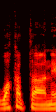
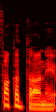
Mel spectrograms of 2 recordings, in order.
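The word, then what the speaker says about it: Whakatāne: So like wat like some people would call it wakatan and other called it fakatan or fun or wangare are both acceptable depending on the tribe you're from.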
